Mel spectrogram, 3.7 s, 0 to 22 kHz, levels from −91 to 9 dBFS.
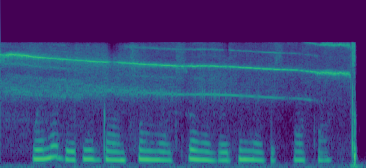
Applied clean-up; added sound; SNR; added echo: neural diffusion model UNIVERSE++.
